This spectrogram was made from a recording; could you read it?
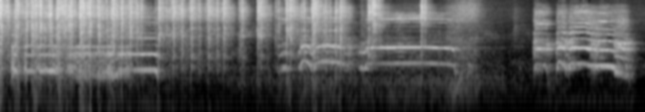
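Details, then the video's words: A rooster gives loud, harmonic crows, each a drawn-out strained cry of a second or two, with a fresh crow bursting in near the end. "rooster 🐓 making sound"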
